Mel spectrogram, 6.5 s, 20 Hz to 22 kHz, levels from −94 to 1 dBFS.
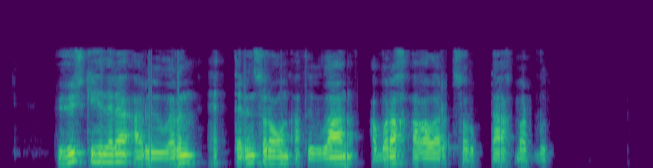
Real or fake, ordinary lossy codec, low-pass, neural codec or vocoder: real; AAC, 32 kbps; 7.2 kHz; none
